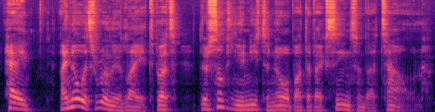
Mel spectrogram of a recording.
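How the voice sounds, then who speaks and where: A man voicing a frantic male acquaintance in a horror story, pleading urgently in a hurried warning. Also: mid-range voice, big pitch swings, warm tone, slightly rough. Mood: urgent, alarmed.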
